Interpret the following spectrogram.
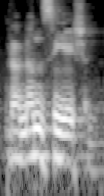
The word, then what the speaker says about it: pronunciation: क्योंकि प्रोनाउंस जो कि एक वर्ब है उसमें ओ एक्स्ट्रा लगता है, लेकिन जब वो नाउन बन जाता है, संज्ञा बन जाती है, तो उसमें ओ हट जाता है, इसलिए उसका उच्चारण होता है प्रोनाउंसिएशन।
